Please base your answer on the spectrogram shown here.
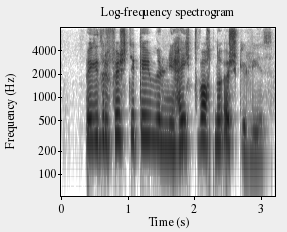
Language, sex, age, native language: Icelandic, male, 11, Icelandic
